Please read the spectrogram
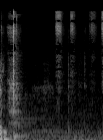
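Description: A few short, faint scratching sounds, each a brief hiss, spaced about a third of a second apart in the second half, like something being scraped or rubbed lightly on the work surface.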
